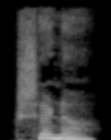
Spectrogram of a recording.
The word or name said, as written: ಘೋಸನೆ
